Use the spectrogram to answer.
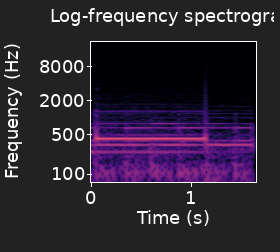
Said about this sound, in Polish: sama zadzwoniła do córki. Jeden sygnał, drugi, potem trzeci.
